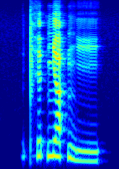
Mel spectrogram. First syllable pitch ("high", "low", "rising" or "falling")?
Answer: high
